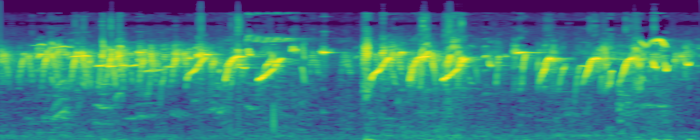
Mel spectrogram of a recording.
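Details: Flycatcher, sikatan, in chattering song called very unique: continuous bursts of fast sliding whistles and crisp chirps, a short gap midway, then more rapid twittering phrases.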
